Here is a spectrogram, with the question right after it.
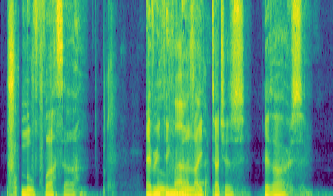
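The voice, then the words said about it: Exaggerated deep Mufasa voice. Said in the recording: “make your voice as deep as it can go right now ... sounds like a fake bass”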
